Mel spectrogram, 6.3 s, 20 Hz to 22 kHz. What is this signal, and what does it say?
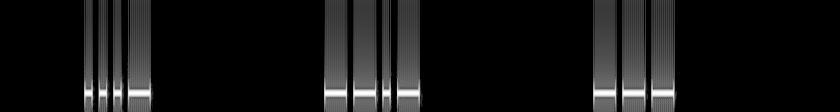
Morse code, heard as a keyed tone, about 22 wpm, spaced as for 6 wpm, 700 Hz. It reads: VQO
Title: USA Call Signs - 6 Characters - 8x Character Spacing - 22wpm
